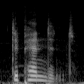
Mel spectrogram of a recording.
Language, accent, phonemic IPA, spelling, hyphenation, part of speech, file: English, US, /dɪˈpɛndənt/, dependent, de‧pend‧ent, adjective / noun, En-us-dependent.ogg
- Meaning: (adjective) 1. Relying upon; depending upon 2. Having a probability that is affected by the outcome of a separate event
